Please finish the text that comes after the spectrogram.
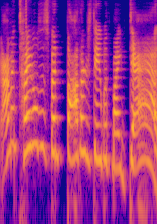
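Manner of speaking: acted-out wild, unhinged, shrill, out-of-control yelling. Retelling a TV scene, quoting the character Sammy: imitating an unhinged yell. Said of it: "in the unhinged way that she yells".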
